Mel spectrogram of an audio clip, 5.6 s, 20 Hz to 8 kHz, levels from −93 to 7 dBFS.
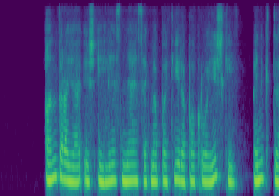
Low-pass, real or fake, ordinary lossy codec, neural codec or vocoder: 7.2 kHz; real; Opus, 64 kbps; none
